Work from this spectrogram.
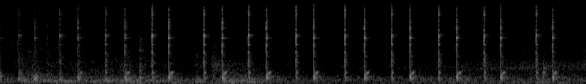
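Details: Honda NSR motorcycle won't start on the electric button but bump-starts first time; rectifier already replaced without fixing it: sharp regular clicks, under one a second, with no cranking or engine firing.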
